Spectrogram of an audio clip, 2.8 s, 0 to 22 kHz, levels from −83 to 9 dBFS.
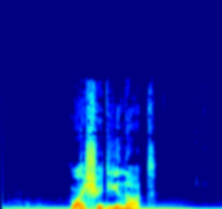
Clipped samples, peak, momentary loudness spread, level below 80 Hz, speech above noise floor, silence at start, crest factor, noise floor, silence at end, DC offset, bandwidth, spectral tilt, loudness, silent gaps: under 0.1%; -2 dBFS; 24 LU; -32 dBFS; 21 dB; 0.05 s; 20 dB; -38 dBFS; 0 s; under 0.1%; 13.5 kHz; -6 dB/octave; -18 LUFS; none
